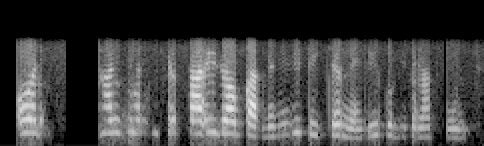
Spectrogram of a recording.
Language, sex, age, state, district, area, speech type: Punjabi, female, 30-45, Punjab, Barnala, rural, conversation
